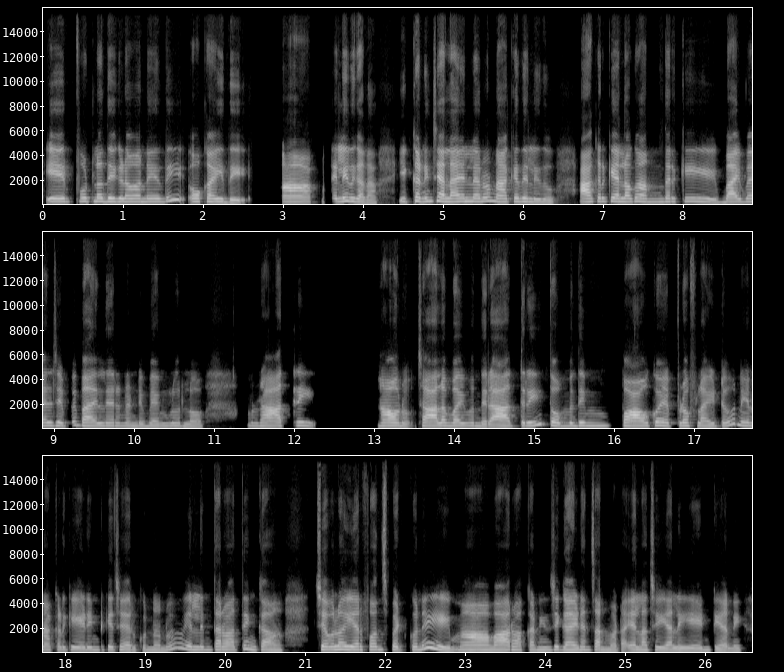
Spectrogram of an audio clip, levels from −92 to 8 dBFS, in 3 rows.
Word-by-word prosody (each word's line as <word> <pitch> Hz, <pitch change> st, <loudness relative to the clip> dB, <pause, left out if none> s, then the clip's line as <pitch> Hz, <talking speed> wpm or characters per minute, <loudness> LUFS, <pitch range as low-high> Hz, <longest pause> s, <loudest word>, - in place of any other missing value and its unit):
ఎయిర్‌పోర్ట్‌లో 275 Hz, +3 st, 0 dB
దిగడం 250 Hz, -1 st, +2 dB
అనేది 250 Hz, +6 st, -1 dB, 0.3 s
ఒక 265 Hz, -, -5 dB, 0.2 s
ఇది. 200 Hz, -4 st, +1 dB, 0.6 s
ఆ! -, -, +7 dB, 0.6 s
తెలీదు 280 Hz, +3 st, +3 dB
గదా! 190 Hz, -4 st, 0 dB, 0.4 s
ఇక్కడి 280 Hz, +3 st, +1 dB
నుంచి 280 Hz, +3 st, -3 dB
ఎలా 255 Hz, -1 st, +4 dB
వెళ్ళానో 275 Hz, +1 st, +1 dB
నాకే 245 Hz, +2 st, +3 dB
తెలీదు. 225 Hz, -4 st, -2 dB, 0.5 s
ఆఖరికి 275 Hz, +3 st, +2 dB
ఎలాగో 250 Hz, +2 st, +1 dB
అందరికి 255 Hz, +3 st, -4 dB, 0.4 s
బై 230 Hz, 0 st, +6 dB
బైలు 250 Hz, 0 st, -1 dB
చెప్పి 245 Hz, +5 st, -4 dB
బయలుదేరానండి 230 Hz, -2 st, -1 dB
బెంగుళూరులో. 210 Hz, -2 st, -6 dB, 0.8 s
రాత్రి 230 Hz, +5 st, +1 dB, 1.1 s
అవును. 230 Hz, -2 st, +3 dB, 0.2 s
చాలా 225 Hz, 0 st, +5 dB
భయం 230 Hz, 0 st, -1 dB
ఉంది. 220 Hz, -2 st, -4 dB
రాత్రి 215 Hz, +4 st, +3 dB, 0.2 s
9:15కో 245 Hz, 0 st, +1 dB
ఎప్పుడో 240 Hz, +1 st, -3 dB
ఫ్లైట్ 220 Hz, 0 st, -3 dB, 0.2 s
నేను 250 Hz, -3 st, -2 dB
అక్కడికి 225 Hz, 0 st, -8 dB
7:00కే 225 Hz, +2 st, -3 dB
చేరుకున్నాను. 205 Hz, +1 st, -5 dB, 0.2 s
వెళ్ళిన 235 Hz, -2 st, -2 dB
తర్వాత 225 Hz, -1 st, -1 dB, 0.2 s
ఇంకా 230 Hz, -2 st, -2 dB, 0.7 s
చెవిలో 255 Hz, +1 st, +2 dB
ఇయర్ 245 Hz, 0 st, +1 dB
ఫోన్స్ 250 Hz, 0 st, -3 dB
పెట్టుకొని 240 Hz, -, -3 dB, 0.4 s
మా 215 Hz, 0 st, +2 dB, 0.3 s
వారు 215 Hz, +3 st, +3 dB
అక్కడి 215 Hz, -2 st, -5 dB
నుంచి 215 Hz, +3 st, -3 dB
గైడెన్స్ 225 Hz, +2 st, +1 dB
అన్నమాట. 190 Hz, -2 st, -6 dB, 0.2 s
ఎలా 210 Hz, 0 st, -1 dB
చేయాలి. 210 Hz, -1 st, -1 dB, 0.2 s
ఏంటి 205 Hz, 0 st, -4 dB
అని. 180 Hz, 0 st, -7 dB
235 Hz, 115 wpm, -23 LUFS, 215-250 Hz, 1.1 s, ఆ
